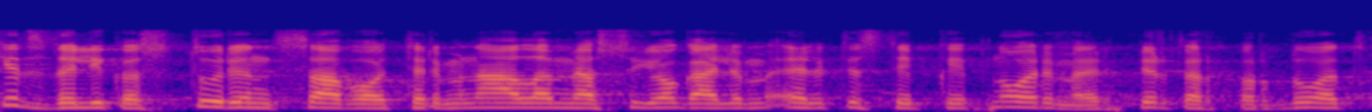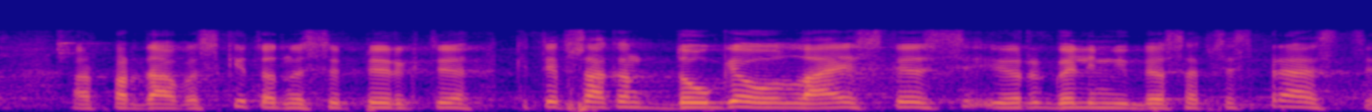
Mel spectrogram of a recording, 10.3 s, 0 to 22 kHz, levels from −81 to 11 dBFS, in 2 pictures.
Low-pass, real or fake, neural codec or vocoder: 7.2 kHz; real; none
